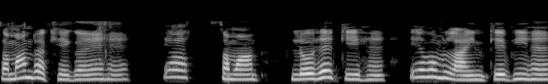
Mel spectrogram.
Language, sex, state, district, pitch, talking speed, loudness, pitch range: Hindi, female, Bihar, Saran, 240 Hz, 155 wpm, -17 LUFS, 225-295 Hz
